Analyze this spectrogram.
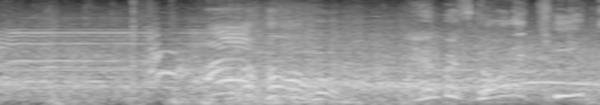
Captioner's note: Ember shouts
